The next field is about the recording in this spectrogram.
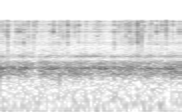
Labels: {"label": "ambient", "recorder": "HydroMoth"}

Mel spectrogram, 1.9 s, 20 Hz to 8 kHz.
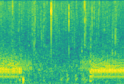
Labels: {"label": "biophony, croak", "recorder": "SoundTrap 500"}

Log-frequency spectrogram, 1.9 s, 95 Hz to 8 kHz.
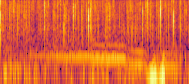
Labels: {"label": "biophony, cascading saw", "recorder": "SoundTrap 600 or HydroMoth"}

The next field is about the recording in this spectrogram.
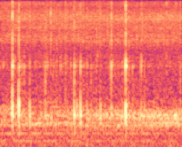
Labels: {"label": "anthrophony, boat engine", "recorder": "HydroMoth"}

